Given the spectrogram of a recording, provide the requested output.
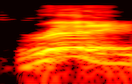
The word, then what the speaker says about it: Reading: He lives in Reading, but it's spelled reading.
